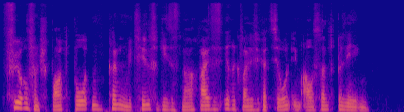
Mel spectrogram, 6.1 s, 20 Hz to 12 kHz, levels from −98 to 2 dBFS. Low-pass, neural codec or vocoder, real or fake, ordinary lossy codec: 10.8 kHz; codec, 44.1 kHz, 2.6 kbps, SNAC; fake; AAC, 32 kbps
